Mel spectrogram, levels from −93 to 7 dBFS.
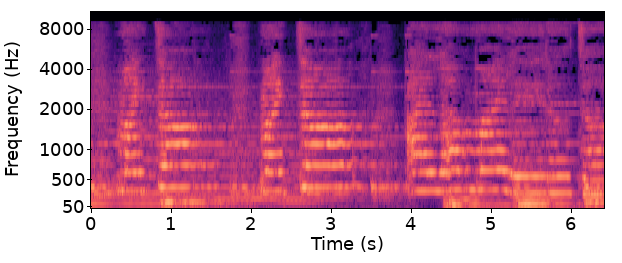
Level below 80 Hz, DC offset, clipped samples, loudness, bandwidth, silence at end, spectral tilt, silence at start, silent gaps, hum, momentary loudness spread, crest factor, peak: -36 dBFS; under 0.1%; under 0.1%; -17 LUFS; 9.4 kHz; 0 s; -5.5 dB/octave; 0 s; none; none; 14 LU; 14 dB; -4 dBFS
